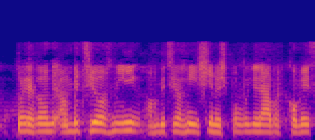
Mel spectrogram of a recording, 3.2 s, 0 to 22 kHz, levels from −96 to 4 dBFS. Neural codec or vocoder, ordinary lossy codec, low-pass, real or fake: codec, 16 kHz in and 24 kHz out, 0.6 kbps, FireRedTTS-2 codec; MP3, 48 kbps; 7.2 kHz; fake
